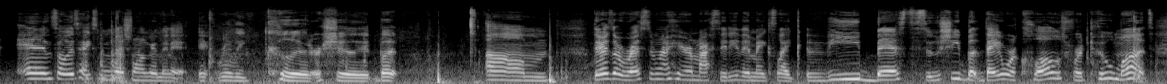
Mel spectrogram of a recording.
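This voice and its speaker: Lively intonation and an American accent mark this moderate-paced speech, heard over noticeable background noise. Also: woman, medium pitch for a woman. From US Deep South. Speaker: vlogger. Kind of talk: casual vlog talk to camera. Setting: in a mall, public place.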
